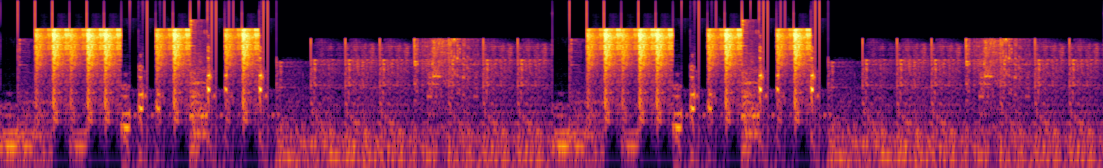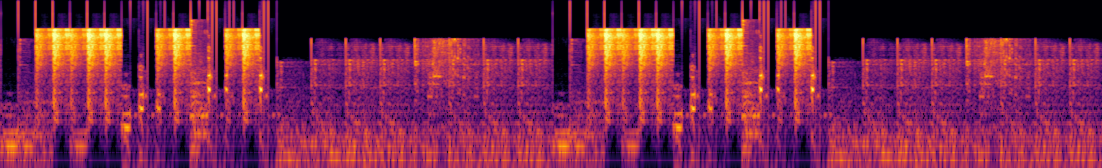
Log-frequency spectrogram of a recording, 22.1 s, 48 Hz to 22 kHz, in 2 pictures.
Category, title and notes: Instrument samples > Percussion
This 87bpm Drum Loop is good for composing Industrial/Electronic/Ambient songs or using as soundtrack to a sci-fi/suspense/horror indie game or short film.
Ambient, Drum, Loop, Loopable, Packs, Samples, Soundtrack, Underground, Weird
